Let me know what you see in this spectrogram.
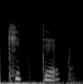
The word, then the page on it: kitte: Japanese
